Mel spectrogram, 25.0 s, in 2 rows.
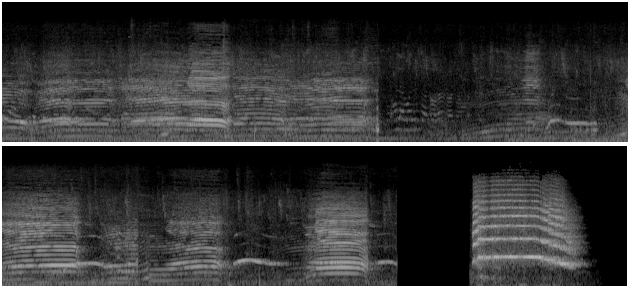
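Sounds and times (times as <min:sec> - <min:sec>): cattle mooing: 0:00.0 - 0:07.5, 0:12.3 - 0:17.0.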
